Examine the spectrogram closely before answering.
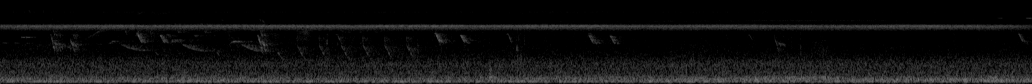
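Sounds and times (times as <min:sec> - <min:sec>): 
high insect whine at dusk at Dyke Marsh: 0:00.0 - 0:10.3.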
